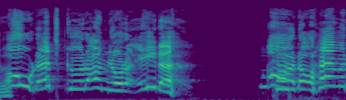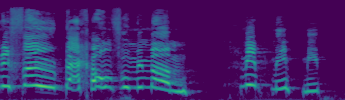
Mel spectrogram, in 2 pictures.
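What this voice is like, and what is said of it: Put-on London accent. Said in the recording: “putting on the London accent.”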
